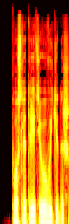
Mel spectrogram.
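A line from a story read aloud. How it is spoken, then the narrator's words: Calm. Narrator (Russian): спокойно сообщила Катя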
